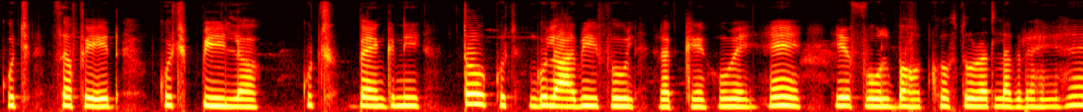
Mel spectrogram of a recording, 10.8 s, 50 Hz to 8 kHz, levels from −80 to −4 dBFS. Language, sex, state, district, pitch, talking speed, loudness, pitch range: Hindi, female, Uttar Pradesh, Budaun, 210 Hz, 110 wpm, -15 LUFS, 200-225 Hz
